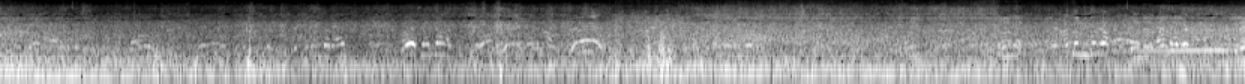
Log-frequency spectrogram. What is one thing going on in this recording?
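Flames roar and crackle from a burning car.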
